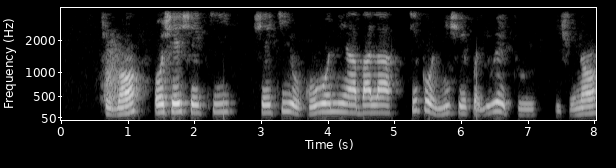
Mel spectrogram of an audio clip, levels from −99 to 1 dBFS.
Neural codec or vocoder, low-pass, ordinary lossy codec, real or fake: none; 3.6 kHz; none; real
